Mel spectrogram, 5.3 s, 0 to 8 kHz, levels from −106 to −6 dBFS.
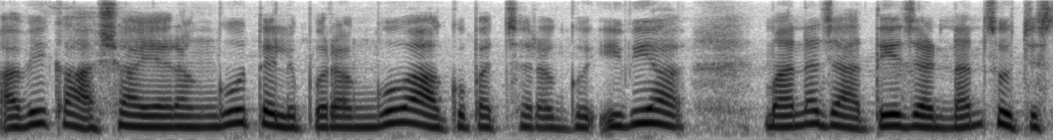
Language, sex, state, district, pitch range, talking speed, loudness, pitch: Telugu, female, Andhra Pradesh, Anantapur, 190-225 Hz, 125 wpm, -15 LUFS, 200 Hz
